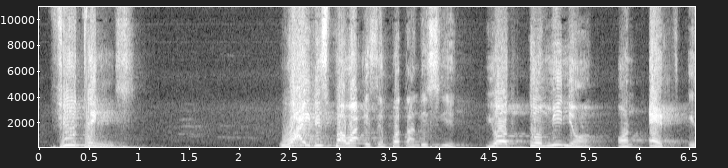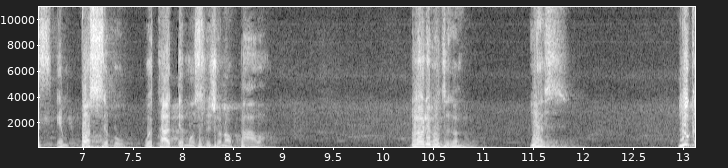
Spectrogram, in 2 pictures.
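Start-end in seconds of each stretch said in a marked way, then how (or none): none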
